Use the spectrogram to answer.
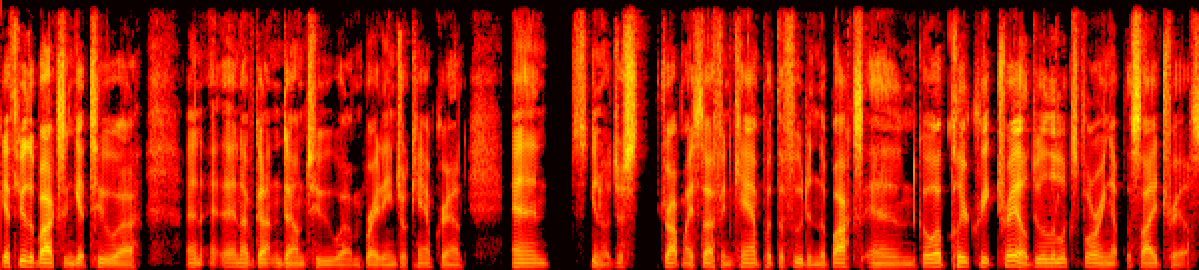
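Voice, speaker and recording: A man speaks in a plain, everyday voice at a medium pitch and a moderate pace, with fairly even intonation. The sound is dry and close with no echo, over a quiet background. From Oregon. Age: 60s. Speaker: experienced canyon hiker. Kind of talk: podcast interview.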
